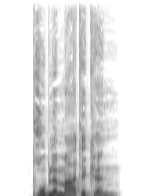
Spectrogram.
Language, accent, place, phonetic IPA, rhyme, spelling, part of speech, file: German, Germany, Berlin, [pʁobleˈmaːtɪkn̩], -aːtɪkn̩, Problematiken, noun, De-Problematiken.ogg
- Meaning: plural of Problematik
